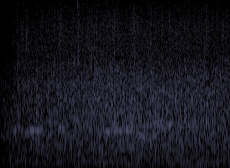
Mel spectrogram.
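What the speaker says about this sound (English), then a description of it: "Can I get some applause?" A canned applause effect plays on a radio show, a faint, even wash of clapping that swells in quickly and holds steady, with no individual claps standing out and no talking.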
